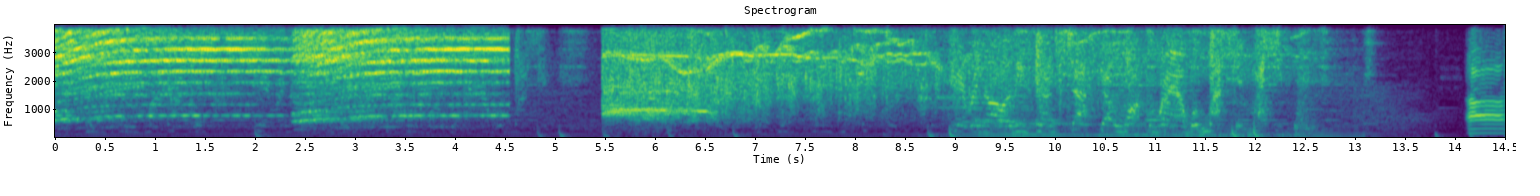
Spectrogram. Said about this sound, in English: Hearing cries from the sirens.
